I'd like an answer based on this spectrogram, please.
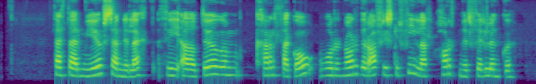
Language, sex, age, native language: Icelandic, female, 30-39, Icelandic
